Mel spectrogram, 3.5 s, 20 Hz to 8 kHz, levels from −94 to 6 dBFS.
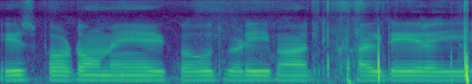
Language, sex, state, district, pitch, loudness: Hindi, female, Haryana, Jhajjar, 120 Hz, -28 LUFS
